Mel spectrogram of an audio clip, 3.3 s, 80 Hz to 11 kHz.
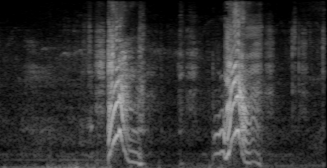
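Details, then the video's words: Pomeranian giving two sharp, bright barks about a second apart while pretending to bite, recorded 1 May 2015, with faint low background noise between them. "ポメラニアン 今日のサムちゃん 犬の鳴き声 噛みつくフリあり"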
